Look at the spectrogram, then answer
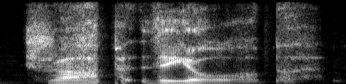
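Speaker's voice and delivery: very loud, booming delivery with an echo. Game master voicing Unga casting a spell at a player, in Unga's echoey voice. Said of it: "It'll come in an echoey voice".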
